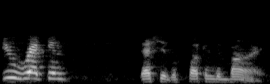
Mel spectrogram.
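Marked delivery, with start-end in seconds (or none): 0.0-0.7 Basil Riley. Retold or imitated. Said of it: "How he just hit that shit".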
